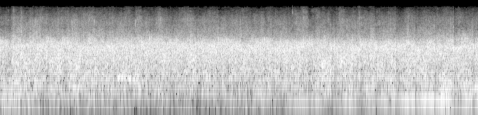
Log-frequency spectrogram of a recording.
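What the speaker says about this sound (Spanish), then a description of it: "Démosle un fuerte aplauso." Steady, loud audience applause filling the room after the introduction of a keynote lecture on organized crime, body identification and thanatology, a dense continuous clatter of many hands with no voices over it.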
